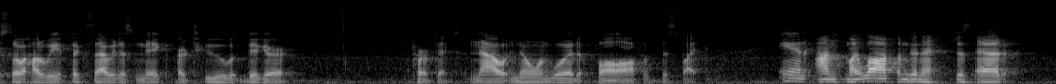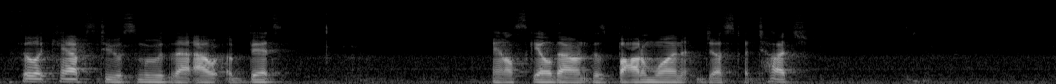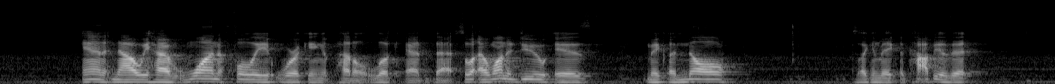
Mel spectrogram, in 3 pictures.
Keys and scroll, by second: 1.9 e, 4.8 super+z, 16.2 t, 18.0 e, 24.7 1, 26.2 super+s.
